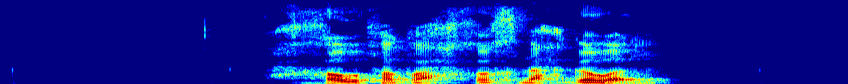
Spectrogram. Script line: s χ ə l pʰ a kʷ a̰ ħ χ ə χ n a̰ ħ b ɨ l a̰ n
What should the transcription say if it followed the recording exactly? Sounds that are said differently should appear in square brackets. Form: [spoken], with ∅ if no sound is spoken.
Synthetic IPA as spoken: [ħ] χ ə l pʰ a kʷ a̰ ħ χ ə χ n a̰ ħ [ɡ] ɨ l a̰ n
